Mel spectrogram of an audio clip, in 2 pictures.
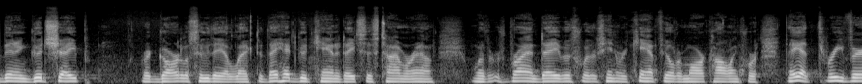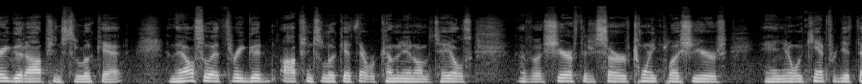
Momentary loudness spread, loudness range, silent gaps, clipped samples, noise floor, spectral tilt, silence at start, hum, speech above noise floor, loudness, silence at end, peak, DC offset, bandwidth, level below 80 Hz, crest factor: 8 LU; 3 LU; none; under 0.1%; -42 dBFS; -6 dB/octave; 0 s; none; 26 dB; -17 LUFS; 0 s; 0 dBFS; under 0.1%; 14.5 kHz; -54 dBFS; 16 dB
